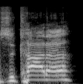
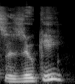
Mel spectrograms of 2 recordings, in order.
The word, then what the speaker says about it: Suzuki: yes he he did do this and uh zuka came out and with a am I saying it wrong nor nor Shak wait how do you say his name are you talking about Suzuki I'm sorry mean you mean Suzuki right Suzuki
